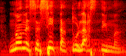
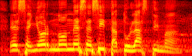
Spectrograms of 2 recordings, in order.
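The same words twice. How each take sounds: First: Said in the usual way. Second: Loud, emphatic rebuke; forceful declaration. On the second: Real, not acted. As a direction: thunder it at the congregation. Predicador rechaza la lástima con fuerza. (declaración fuerte y tajante)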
